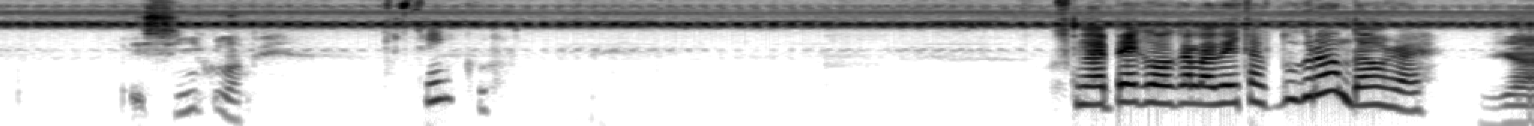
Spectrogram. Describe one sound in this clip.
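A young child talks close by in a high, drawn-out voice.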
